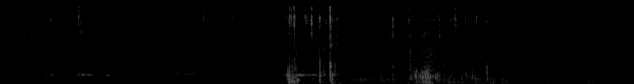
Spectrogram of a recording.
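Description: Mostly near silence, broken by faint handling noise of small plastic push-along toys being put down and picked up: a few clicks, then short rustling and knocking about three seconds in and again around four to five seconds in.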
